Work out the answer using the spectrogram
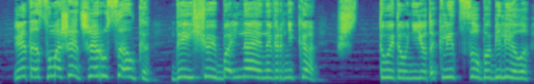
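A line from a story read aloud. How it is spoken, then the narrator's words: Frightened scream. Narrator (Russian): В страхе закричал Тин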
